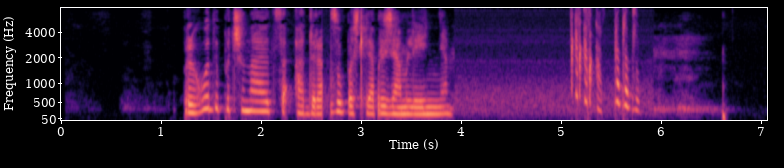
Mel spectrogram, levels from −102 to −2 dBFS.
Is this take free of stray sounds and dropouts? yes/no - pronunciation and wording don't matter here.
no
